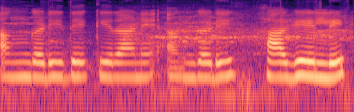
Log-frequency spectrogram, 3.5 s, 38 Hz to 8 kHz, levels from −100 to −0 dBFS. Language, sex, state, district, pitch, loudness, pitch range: Kannada, female, Karnataka, Bidar, 205 Hz, -15 LUFS, 200-210 Hz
